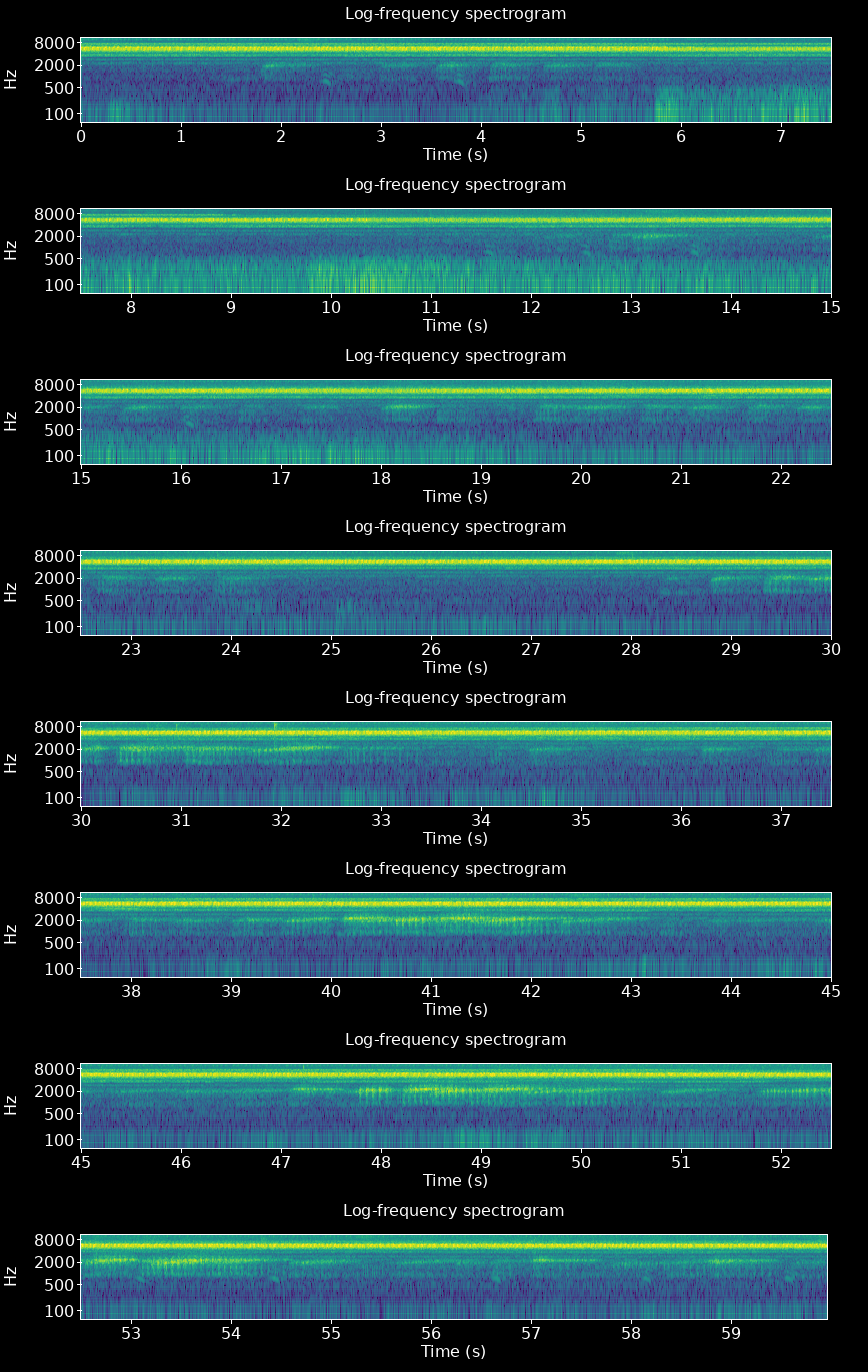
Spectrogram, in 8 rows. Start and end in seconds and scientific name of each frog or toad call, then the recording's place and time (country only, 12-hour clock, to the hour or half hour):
1.6	5.7	Boana albopunctata
2.4	2.7	Physalaemus cuvieri
3.6	4.0	Physalaemus cuvieri
11.5	13.9	Physalaemus cuvieri
12.8	24.8	Boana albopunctata
15.9	16.3	Physalaemus cuvieri
28.4	59.9	Boana albopunctata
53.0	59.8	Physalaemus cuvieri
Brazil, 11pm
